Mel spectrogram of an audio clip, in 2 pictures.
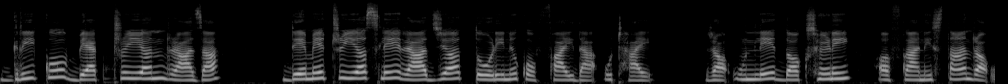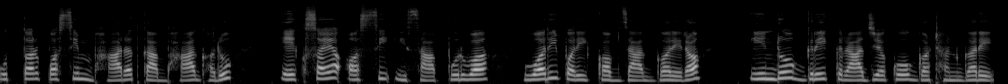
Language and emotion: Nepali, neutral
